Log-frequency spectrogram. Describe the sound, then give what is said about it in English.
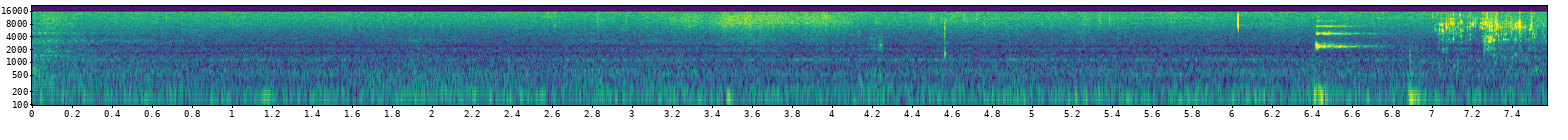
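Water pours in a steady, continuous rush, fairly quiet and even throughout, with a couple of brief splashy clinks near the end and no voices. “It's pouring over, it's pouring over, it's pouring over, it's pouring over.”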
